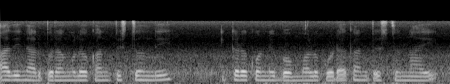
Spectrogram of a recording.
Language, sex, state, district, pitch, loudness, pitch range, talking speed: Telugu, female, Telangana, Mahabubabad, 195 Hz, -19 LUFS, 190-200 Hz, 120 wpm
